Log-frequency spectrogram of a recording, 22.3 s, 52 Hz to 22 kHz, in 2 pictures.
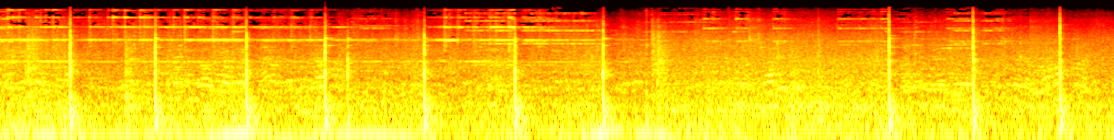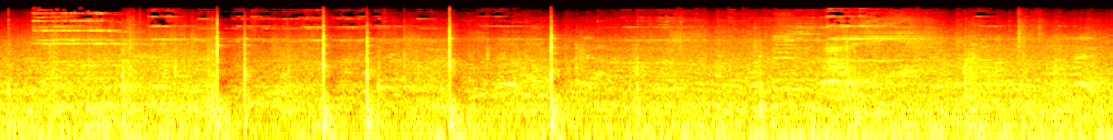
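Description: Large butcher's knife chopping goat meat on a wooden log chopping block: sharp single chops about once a second, which stop after about 17 seconds.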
